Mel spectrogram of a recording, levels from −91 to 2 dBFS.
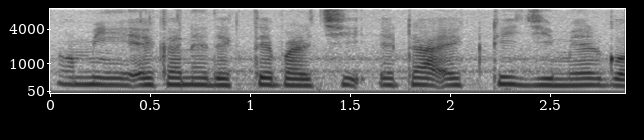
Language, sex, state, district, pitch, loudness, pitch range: Bengali, female, Assam, Hailakandi, 195 Hz, -18 LUFS, 195-205 Hz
